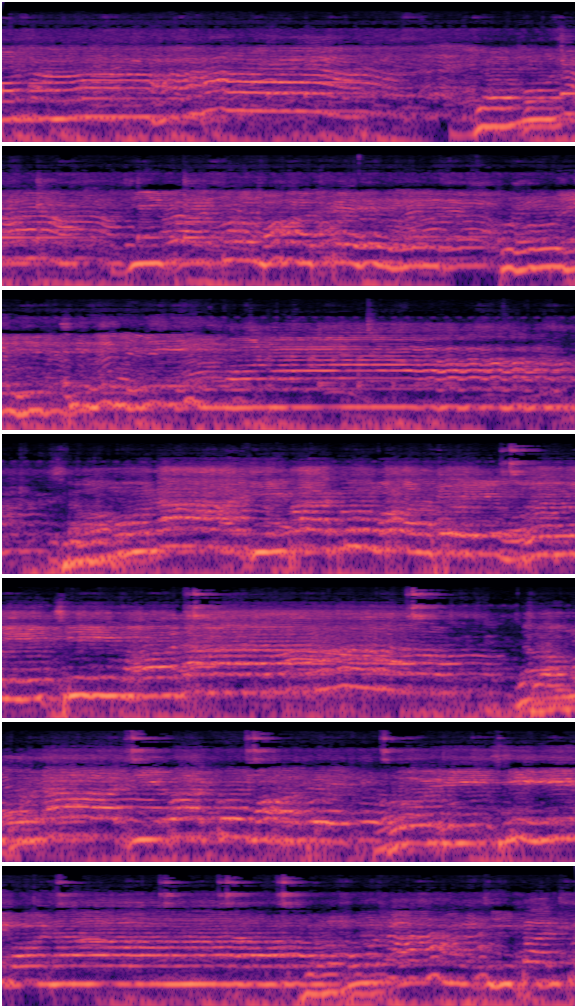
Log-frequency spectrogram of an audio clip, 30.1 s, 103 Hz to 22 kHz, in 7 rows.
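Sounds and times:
barrel drum: 0.0s - 7.5s
man chanting into a microphone: 0.0s - 30.0s
sharp percussion strikes: 0.0s - 30.0s.

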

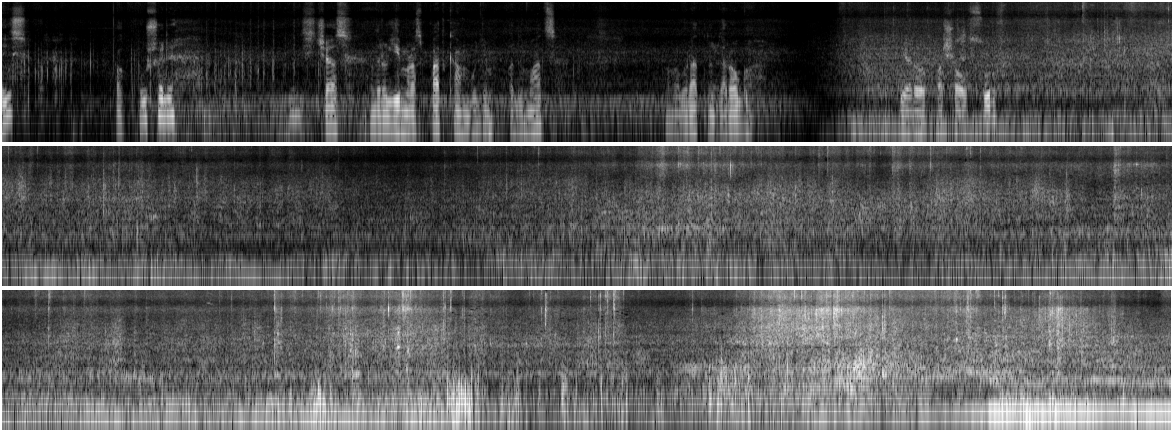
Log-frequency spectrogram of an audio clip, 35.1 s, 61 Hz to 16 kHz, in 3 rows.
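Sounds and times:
car engine running: 0.4s - 35.0s
wind on the microphone: 26.4s - 31.3s.

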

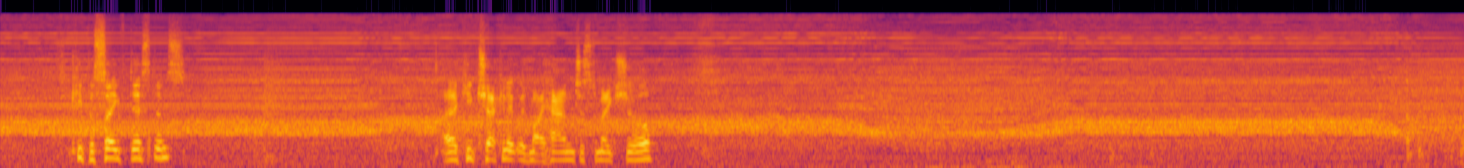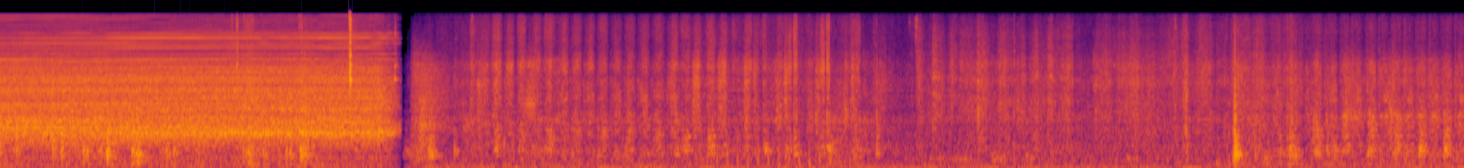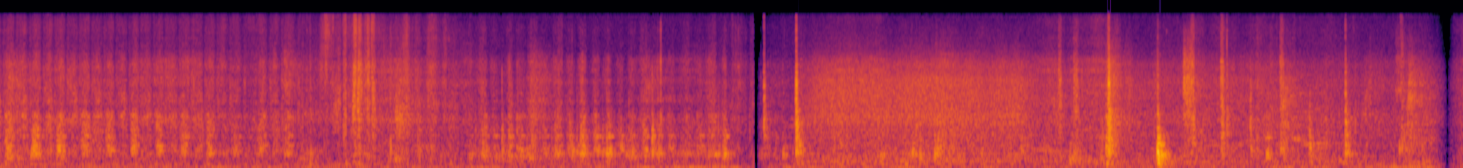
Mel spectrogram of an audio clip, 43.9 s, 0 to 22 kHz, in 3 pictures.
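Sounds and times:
heat gun blowing: 0.0s - 18.7s
scratchy rubbing and scraping: 18.8s - 36.8s.

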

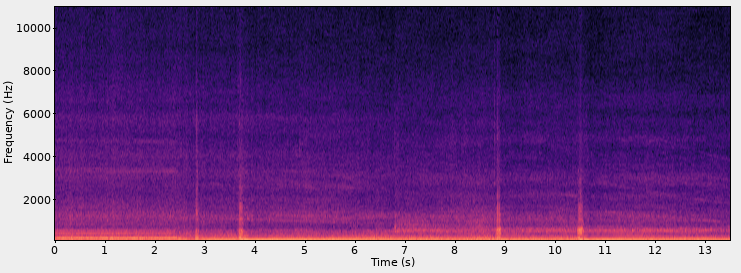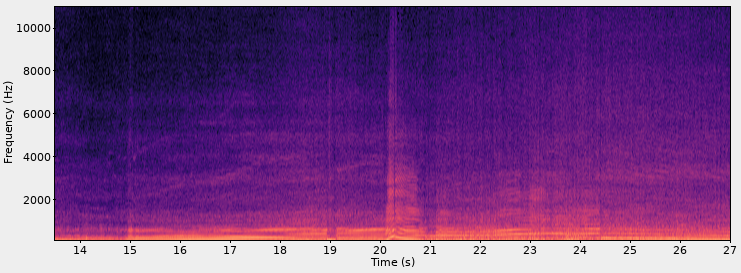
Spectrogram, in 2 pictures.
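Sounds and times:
motorcycle engine accelerating: 0.0s - 27.0s
wind rushing over helmet: 5.6s - 11.8s.

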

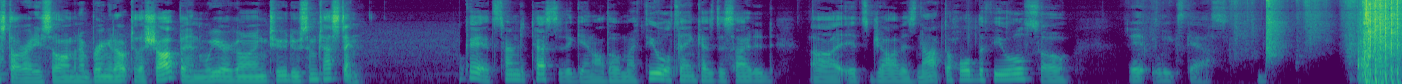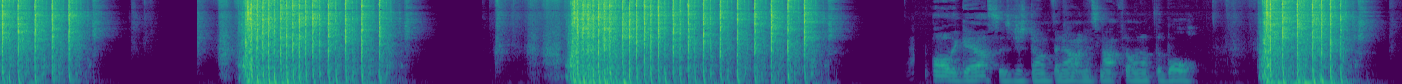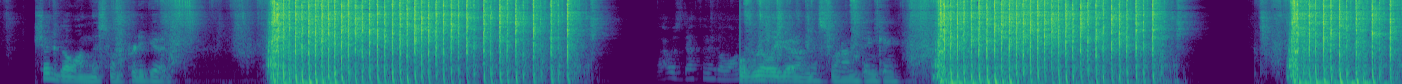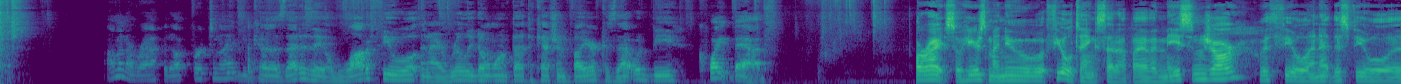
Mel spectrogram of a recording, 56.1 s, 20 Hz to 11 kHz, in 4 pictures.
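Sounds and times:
small engine firing in sharp bangs: 13.6s - 14.8s, 16.4s - 18.0s, 19.7s - 22.2s, 26.6s - 27.6s, 30.7s - 33.9s, 37.4s - 39.8s, 40.9s - 42.2s.

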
